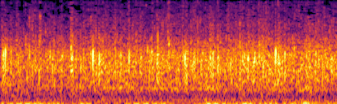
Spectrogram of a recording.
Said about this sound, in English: Clap that up.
